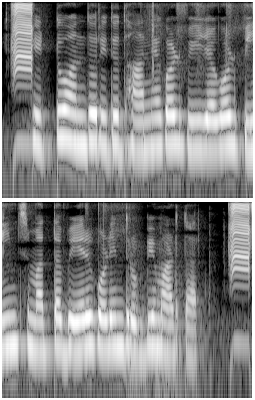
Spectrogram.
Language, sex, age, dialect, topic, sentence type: Kannada, female, 18-24, Northeastern, agriculture, statement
